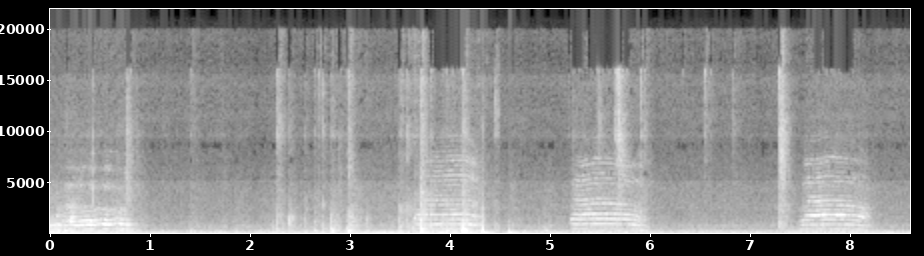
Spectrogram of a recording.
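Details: Rescued pet cat meowing at night indoors, four wavering meows spaced about two seconds apart amid knocks, clicks and household rustling.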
